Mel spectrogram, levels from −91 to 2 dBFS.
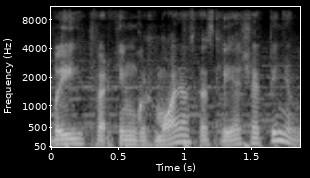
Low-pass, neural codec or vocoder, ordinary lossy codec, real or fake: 9.9 kHz; none; Opus, 24 kbps; real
